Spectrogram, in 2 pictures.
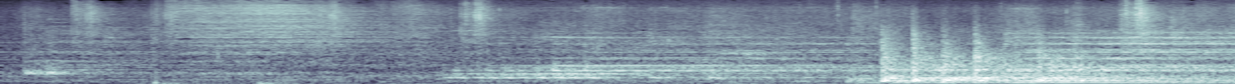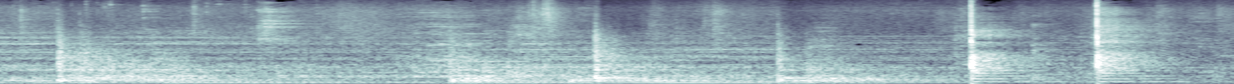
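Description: Tenor saxophone and drum kit playing together as a duo. The music starts quietly, with held saxophone notes about two seconds in. Rolling drums come in loudly about four seconds in, and two sharp drum hits sound near the end.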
